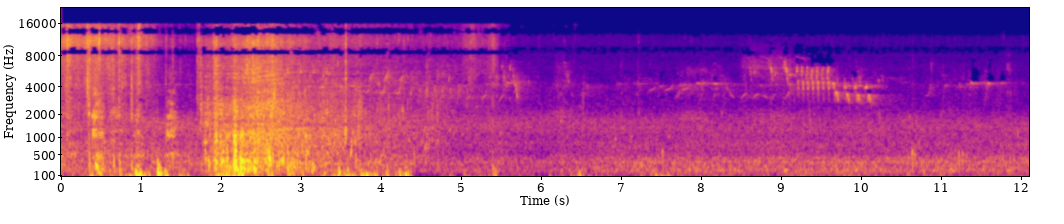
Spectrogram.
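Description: A dog crashing through grass and splashing into a river, with a burst of thumps and sloshing water over the first four seconds, then swimming out quietly.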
